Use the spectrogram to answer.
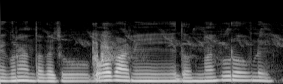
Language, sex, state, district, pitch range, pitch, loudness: Chakma, female, Tripura, Unakoti, 160-180 Hz, 165 Hz, -15 LUFS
